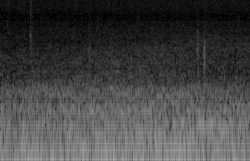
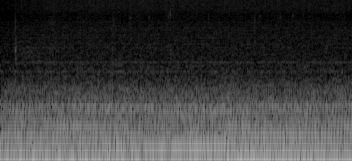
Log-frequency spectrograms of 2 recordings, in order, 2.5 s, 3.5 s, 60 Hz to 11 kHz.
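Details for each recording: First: 1998 Opel Astra G 1.6 16V X16XEL at warm idle after about 66°C coolant: a low, mostly steady rumble with slight remaining unevenness, after surging from choke-off until about 68°C. The engine ECU was later replaced and that fixed the surging. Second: Opel Astra G 1.6 16V X16XEL, idle hunting after choke ends until coolant sensor reaches 68 °C (here about 37 °C), no fault codes; low rumble rising and sagging instead of holding steady, matching lambda graph. Later traced to faulty engine control unit.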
